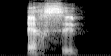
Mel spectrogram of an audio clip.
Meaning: to harrow (drag a harrow over)
- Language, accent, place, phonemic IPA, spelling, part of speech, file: French, France, Lyon, /ɛʁ.se/, herser, verb, LL-Q150 (fra)-herser.wav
